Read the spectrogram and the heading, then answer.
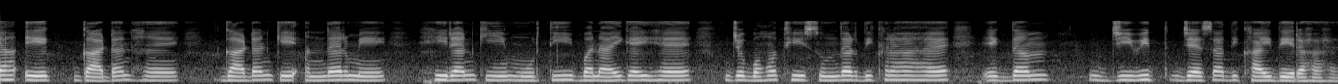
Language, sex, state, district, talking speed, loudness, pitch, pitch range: Chhattisgarhi, female, Chhattisgarh, Korba, 120 wpm, -16 LUFS, 200 Hz, 190-205 Hz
